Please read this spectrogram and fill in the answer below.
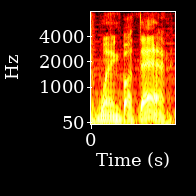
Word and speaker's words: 王八蛋: If you want to insult someone and their momma in one swoop, you'd refer to them as "王八蛋" (pronounced WANG-ba-dan), which roughly translates to "sea turtle egg."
